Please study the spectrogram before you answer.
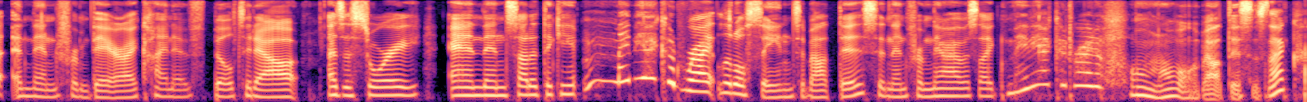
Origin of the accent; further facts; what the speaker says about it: Christchurch, Canterbury, New Zealand; I'm 18. I'm from Christchurch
